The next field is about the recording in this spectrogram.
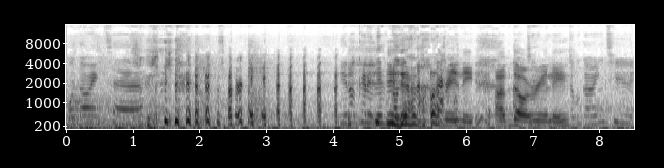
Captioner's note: laughs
